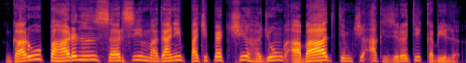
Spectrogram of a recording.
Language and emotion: Kashmiri, neutral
